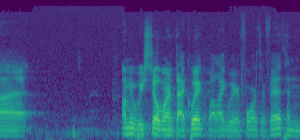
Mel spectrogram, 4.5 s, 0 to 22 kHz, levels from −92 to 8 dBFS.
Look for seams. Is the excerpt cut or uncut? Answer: uncut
